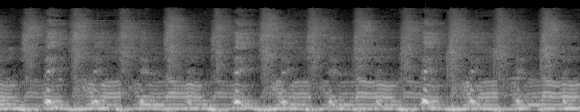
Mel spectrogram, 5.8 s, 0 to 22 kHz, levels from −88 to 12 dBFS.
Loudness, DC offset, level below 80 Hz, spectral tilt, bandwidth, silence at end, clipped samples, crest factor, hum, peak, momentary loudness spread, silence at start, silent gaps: -17 LUFS; under 0.1%; -42 dBFS; -5.5 dB/octave; 16.5 kHz; 0 s; under 0.1%; 16 dB; none; 0 dBFS; 4 LU; 0 s; none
